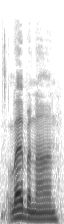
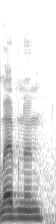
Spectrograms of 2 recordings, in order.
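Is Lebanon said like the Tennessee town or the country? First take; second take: country; Tennessee town. First: It is said the usual country-name way. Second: It is said the local Tennessee-town way. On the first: It names the country in the Bible. The speaker calls it right. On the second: It names the town near Nashville. The speaker calls it wrong. "I've gotten into the habit"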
